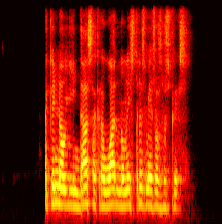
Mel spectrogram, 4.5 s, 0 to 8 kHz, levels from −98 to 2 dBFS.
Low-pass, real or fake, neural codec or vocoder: 7.2 kHz; fake; codec, 44.1 kHz, 2.6 kbps, SNAC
